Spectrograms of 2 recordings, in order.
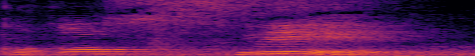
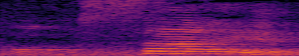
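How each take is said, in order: First: The ending is pronounced 'se'. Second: The ending is pronounced 'sae'. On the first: The speaker calls it right. "tapi kokse ya" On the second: The speaker calls it wrong. "bukan dibaca koksae"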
